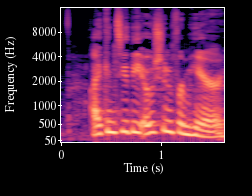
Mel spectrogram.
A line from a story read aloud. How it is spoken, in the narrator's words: yelled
